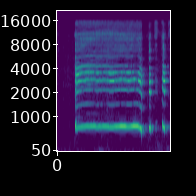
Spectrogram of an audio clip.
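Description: A car horn honking: one long, steady honk of about a second and a half, then short quick honks at the same pitch.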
